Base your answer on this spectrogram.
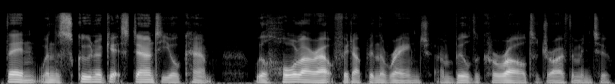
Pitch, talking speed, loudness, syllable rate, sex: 95 Hz, 245 wpm, -19 LUFS, 5.6 syllables/s, male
